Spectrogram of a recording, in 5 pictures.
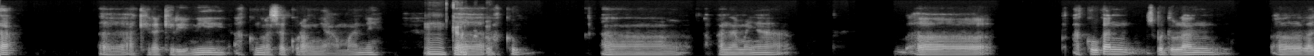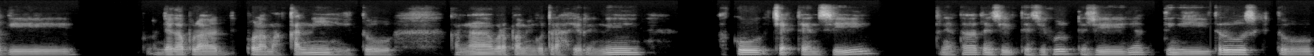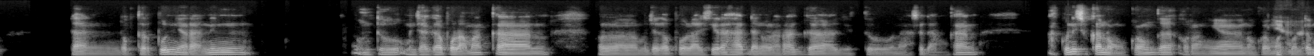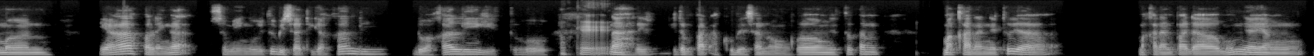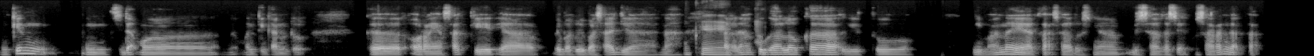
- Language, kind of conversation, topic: Indonesian, advice, Bagaimana saya bisa tetap menjalani pola makan sehat saat makan di restoran bersama teman?
- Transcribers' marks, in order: tapping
